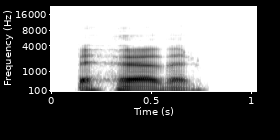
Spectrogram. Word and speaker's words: behöver: The stress is on the second syllable. – Behöver.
